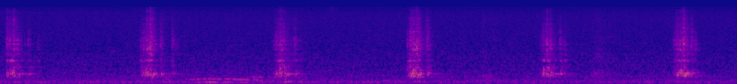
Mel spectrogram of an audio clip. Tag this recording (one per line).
time
clock
tic
ticking
click
tick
